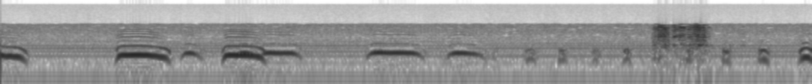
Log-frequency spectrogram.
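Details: Pair of great horned owls visiting a cavity in the early morning at Audubon Starr Ranch, California, captured on a cavity camera: a series of deep, arched hoots, some louder and longer, others short and softer, with a brief noisy burst near the end.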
